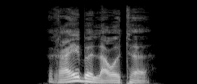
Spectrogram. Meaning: nominative/accusative/genitive plural of Reibelaut
- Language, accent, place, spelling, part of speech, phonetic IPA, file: German, Germany, Berlin, Reibelaute, noun, [ˈʁaɪ̯bəˌlaʊ̯tə], De-Reibelaute.ogg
